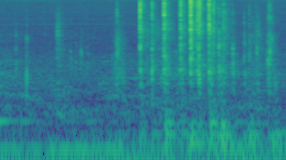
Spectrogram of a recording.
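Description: Code being typed on a computer keyboard while writing JavaScript, with sparse key taps at first and then a rapid close burst of clicking keystrokes, without speech.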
